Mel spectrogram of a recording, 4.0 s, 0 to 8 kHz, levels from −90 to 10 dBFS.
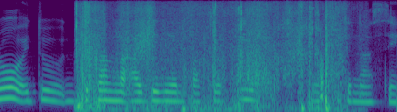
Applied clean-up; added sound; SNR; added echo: none; Crumpling, crinkling; 1 dB; none.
